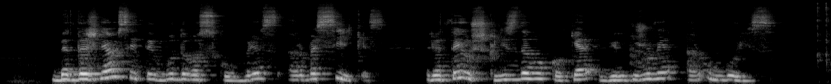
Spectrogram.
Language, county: Lithuanian, Vilnius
